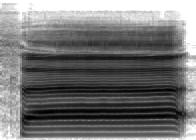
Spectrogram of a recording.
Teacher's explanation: اس پہ سیٹی کی آواز نہیں آئے گی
